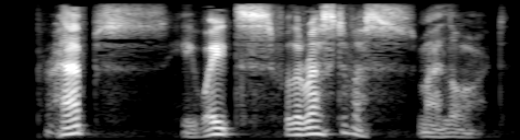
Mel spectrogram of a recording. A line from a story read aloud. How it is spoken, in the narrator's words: Stee Jans said quietly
